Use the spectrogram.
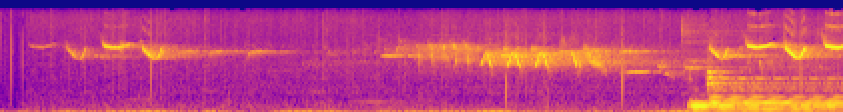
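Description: Clear bird chirps and whistling calls repeat on their own for several seconds, then a sustained, tonal musical sound swells in underneath as the birds keep singing.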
